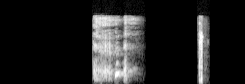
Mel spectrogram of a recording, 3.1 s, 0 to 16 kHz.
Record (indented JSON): {
  "cough_length": "3.1 s",
  "cough_amplitude": 8296,
  "cough_signal_mean_std_ratio": 0.27,
  "survey_phase": "beta (2021-08-13 to 2022-03-07)",
  "age": "18-44",
  "gender": "Female",
  "wearing_mask": "No",
  "symptom_new_continuous_cough": true,
  "symptom_runny_or_blocked_nose": true,
  "symptom_fatigue": true,
  "symptom_fever_high_temperature": true,
  "symptom_headache": true,
  "symptom_change_to_sense_of_smell_or_taste": true,
  "symptom_other": true,
  "symptom_onset": "3 days",
  "smoker_status": "Never smoked",
  "respiratory_condition_asthma": false,
  "respiratory_condition_other": false,
  "recruitment_source": "Test and Trace",
  "submission_delay": "2 days",
  "covid_test_result": "Positive",
  "covid_test_method": "RT-qPCR"
}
